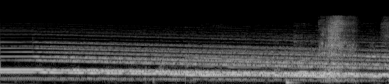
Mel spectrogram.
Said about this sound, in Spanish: Hemos empezado con un sonido de alarma porque, como hemos anunciado antes, hemos querido hacer esta sección especial con una alarma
